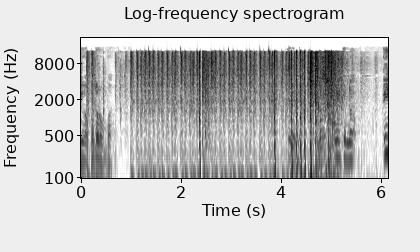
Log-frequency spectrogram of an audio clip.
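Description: A rifle fires in a rapid, sustained automatic burst.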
